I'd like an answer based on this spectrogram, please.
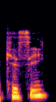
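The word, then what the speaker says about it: Cissé: Yeah, unless I'm really mispronouncing his name, his name looks like it sounds like Musa Kissi. Musa Musa Cisse, yeah, Saisi? Musa Saisi? Cisse, Musa Cisse, Sise.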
